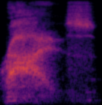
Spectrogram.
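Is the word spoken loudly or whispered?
whispered. The word is whispered softly without full voice. "Maybe he whispered"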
